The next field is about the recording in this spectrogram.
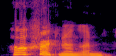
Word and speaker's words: Hochrechnungen: How accurate are the Hochrechnungen? Listeners, I apologize. I have not lived in Germany for 8 years now. – that was a perfectly decent pronunciation.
